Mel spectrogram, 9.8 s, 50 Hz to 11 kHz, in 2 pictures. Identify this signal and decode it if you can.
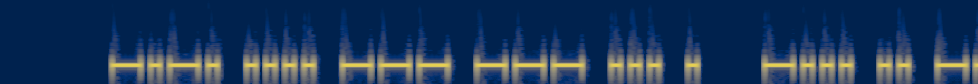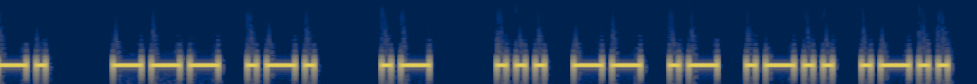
Morse code, heard as a keyed tone, about 25 wpm, 700 Hz. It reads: CHOOSE BIG OR A SMALL
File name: practice / 25wpm / Sentences with 2-Word Phrases - 25wpm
